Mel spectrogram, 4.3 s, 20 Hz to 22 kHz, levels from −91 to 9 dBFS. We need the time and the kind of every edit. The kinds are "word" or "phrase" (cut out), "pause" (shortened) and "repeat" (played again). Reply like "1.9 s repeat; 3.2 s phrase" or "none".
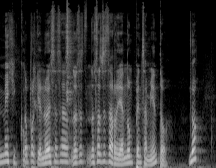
none

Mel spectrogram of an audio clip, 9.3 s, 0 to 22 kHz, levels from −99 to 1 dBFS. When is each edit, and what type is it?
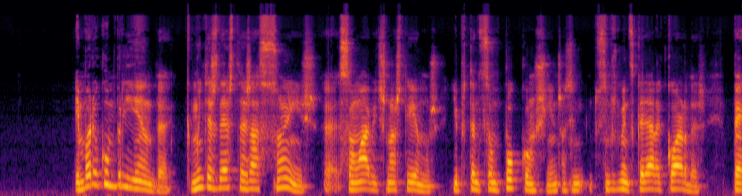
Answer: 5.6 s pause

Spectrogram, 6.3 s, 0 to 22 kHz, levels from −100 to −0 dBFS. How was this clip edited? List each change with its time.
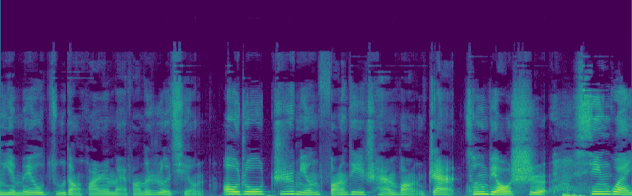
2.1 s pause

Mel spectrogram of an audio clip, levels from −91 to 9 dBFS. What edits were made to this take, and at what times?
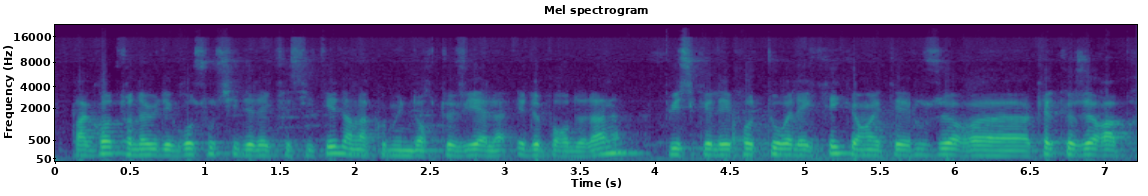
4.5 s word; 5.7 s word

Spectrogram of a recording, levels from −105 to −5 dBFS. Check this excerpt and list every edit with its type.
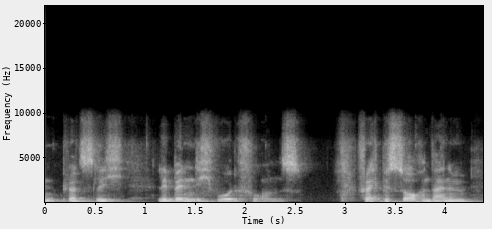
none

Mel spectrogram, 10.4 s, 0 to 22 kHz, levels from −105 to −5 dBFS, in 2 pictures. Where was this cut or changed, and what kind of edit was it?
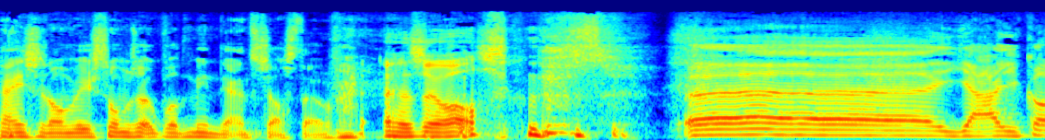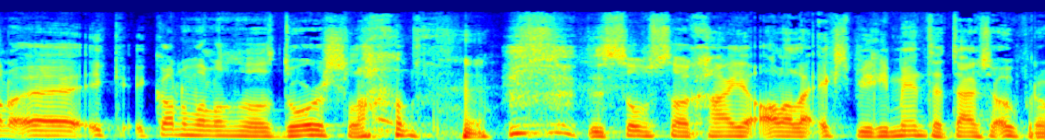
none

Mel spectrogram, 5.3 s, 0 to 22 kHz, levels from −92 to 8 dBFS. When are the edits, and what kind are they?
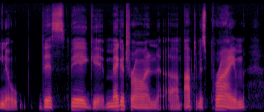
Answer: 1.4 s pause

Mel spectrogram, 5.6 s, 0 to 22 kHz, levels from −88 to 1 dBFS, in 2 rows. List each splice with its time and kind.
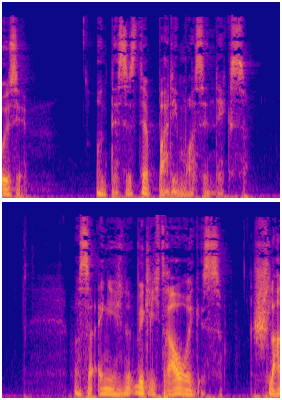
none

